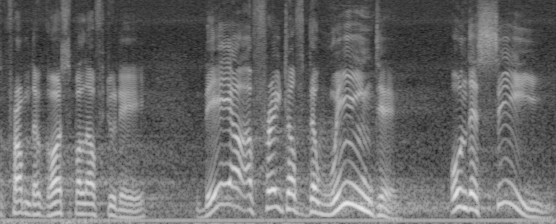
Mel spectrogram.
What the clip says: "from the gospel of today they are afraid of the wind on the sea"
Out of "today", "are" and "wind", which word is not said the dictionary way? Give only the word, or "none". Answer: none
